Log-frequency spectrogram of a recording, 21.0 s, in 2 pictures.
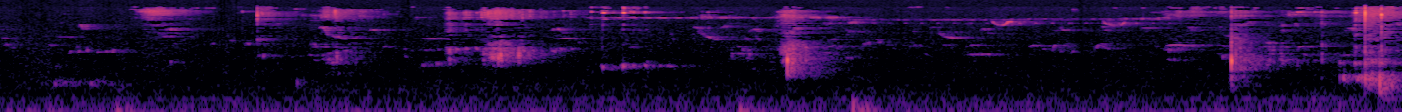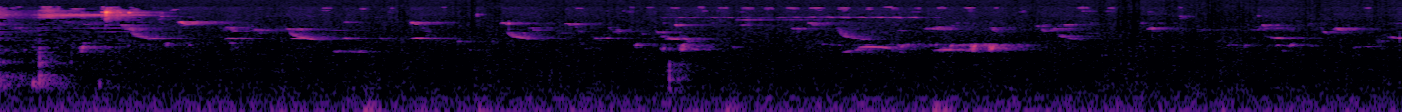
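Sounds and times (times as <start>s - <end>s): faint bird chirps: 0.2s - 21.0s.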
